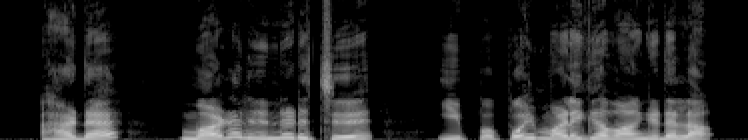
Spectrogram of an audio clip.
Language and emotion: Tamil, happy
